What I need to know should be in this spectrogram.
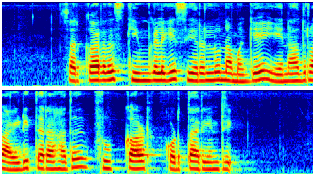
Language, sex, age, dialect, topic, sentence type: Kannada, female, 18-24, Northeastern, banking, question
